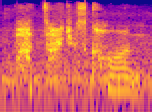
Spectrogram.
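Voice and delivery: soft, slow whisper.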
